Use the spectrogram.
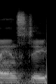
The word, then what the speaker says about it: Anstey: So we're talking with Carol Anstey, who's an author in Newfoundland.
